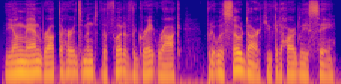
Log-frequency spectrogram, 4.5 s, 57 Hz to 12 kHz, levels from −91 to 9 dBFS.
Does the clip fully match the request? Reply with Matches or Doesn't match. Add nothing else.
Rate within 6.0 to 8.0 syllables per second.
Doesn't match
